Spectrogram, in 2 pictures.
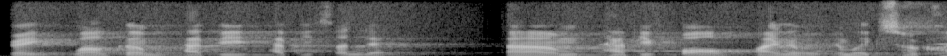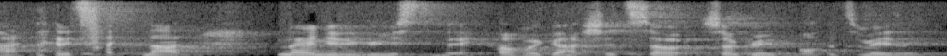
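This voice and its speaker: A male pastor gives a relaxed, conversational sermon, his voice bright and forward. He talks loosely, with plenty of fillers and restarts. The microphone sound is a little dull and rings with long reverb from a large hall. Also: medium pitch, brisk, soft background music. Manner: chatty, with many fillers and restarts. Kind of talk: casual sermon. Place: church service.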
